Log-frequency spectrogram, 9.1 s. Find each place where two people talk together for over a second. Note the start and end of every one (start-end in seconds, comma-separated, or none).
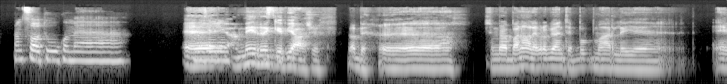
2.3-3.8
